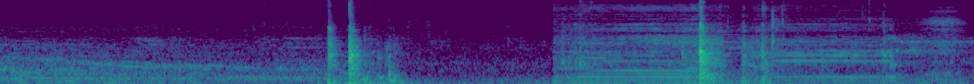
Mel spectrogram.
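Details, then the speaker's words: Toyota Highlander power liftgate after cleaning and silicon spray on the joints: motor hums smoothly and latches with solid clunks, squeaking gone on both opening and closing. "Alright, the noise is gone when I close it. Let's open it. Alright, no more noises."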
